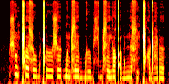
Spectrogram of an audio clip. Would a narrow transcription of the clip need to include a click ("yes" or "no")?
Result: yes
